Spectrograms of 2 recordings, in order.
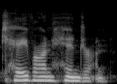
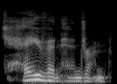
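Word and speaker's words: Cavan Hendron: So, is it Konhendrin? Cavenhendrin. Cavenhendron. Put the wrong emphasis on the wrong syllable.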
